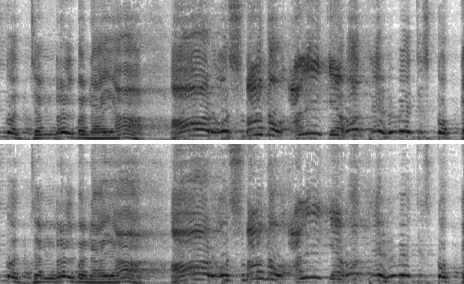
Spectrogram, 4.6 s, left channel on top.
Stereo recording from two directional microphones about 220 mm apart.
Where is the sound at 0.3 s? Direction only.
45° left (ahead or behind).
